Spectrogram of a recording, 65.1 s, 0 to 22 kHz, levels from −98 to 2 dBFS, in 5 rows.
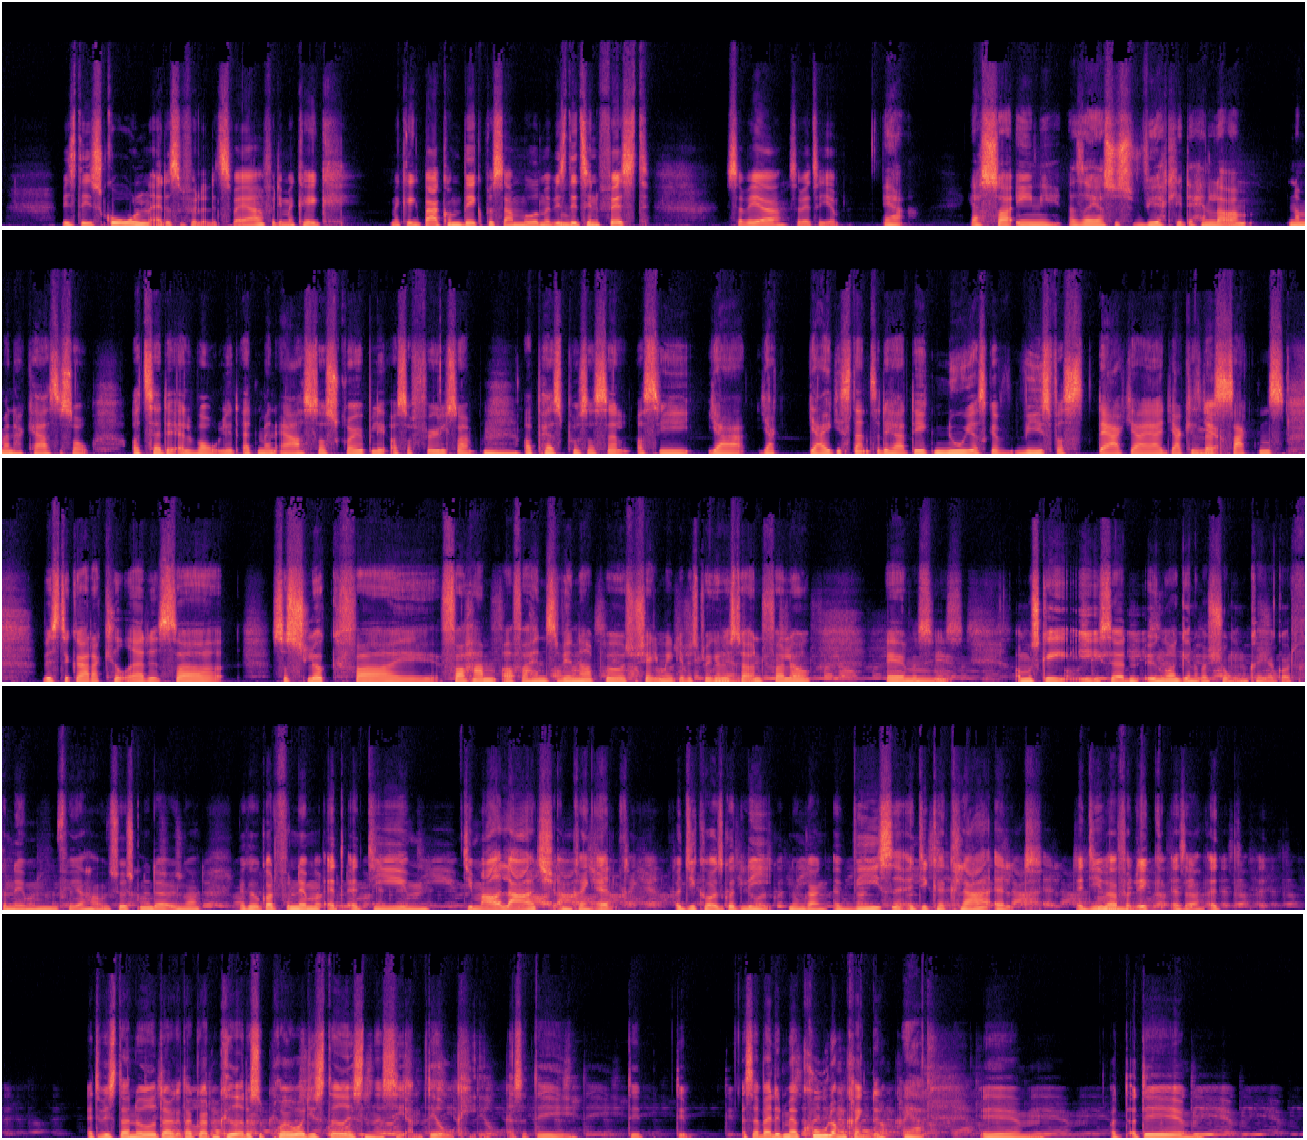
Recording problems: echo of what is said; noticeable; from 30 s on; 480 ms later, 15 dB below the speech

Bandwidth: 18 kHz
